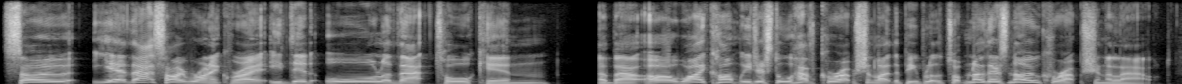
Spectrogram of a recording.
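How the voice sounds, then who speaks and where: A male host gives casual, mocking commentary. His voice sits a little high and swings widely in pitch, recorded very dry with no room around it. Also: expressive, normal speed, clean tone, no echo. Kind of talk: casual reaction commentary on news clips.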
